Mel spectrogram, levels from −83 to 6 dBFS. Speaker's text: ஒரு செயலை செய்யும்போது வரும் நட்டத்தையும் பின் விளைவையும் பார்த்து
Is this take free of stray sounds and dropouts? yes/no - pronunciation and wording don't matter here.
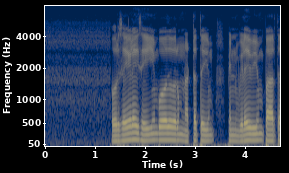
yes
